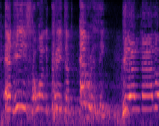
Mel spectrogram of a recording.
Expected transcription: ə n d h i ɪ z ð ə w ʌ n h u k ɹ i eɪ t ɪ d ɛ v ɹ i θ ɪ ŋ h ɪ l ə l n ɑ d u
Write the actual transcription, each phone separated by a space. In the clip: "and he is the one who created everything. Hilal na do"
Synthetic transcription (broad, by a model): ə n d h i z ð ə w ʌ n k ɹ i eɪ t ɪ d ɛ v ɹ i θ ɪ ŋ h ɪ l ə n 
